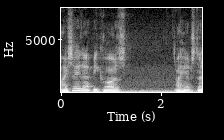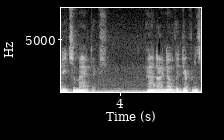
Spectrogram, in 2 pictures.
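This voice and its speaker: A man speaks with an American accent at medium pitch and a fairly slow pace, with ordinary pitch variation. His voice is somewhat breathy, with a dark, mellow tone. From US South, Stuart, Florida. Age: 70s. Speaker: adventurer and video blogger. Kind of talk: personal monologue.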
